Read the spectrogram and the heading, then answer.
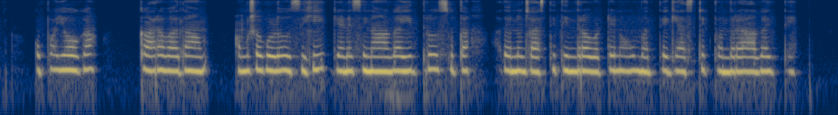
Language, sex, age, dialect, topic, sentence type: Kannada, female, 18-24, Central, agriculture, statement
